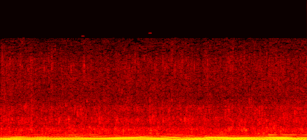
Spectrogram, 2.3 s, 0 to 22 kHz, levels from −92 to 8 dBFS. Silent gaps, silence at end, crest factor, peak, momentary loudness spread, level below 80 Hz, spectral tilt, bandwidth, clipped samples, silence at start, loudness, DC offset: none; 0 s; 10 dB; -14 dBFS; 4 LU; -52 dBFS; -8.5 dB/octave; 14 kHz; under 0.1%; 0 s; -27 LUFS; under 0.1%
